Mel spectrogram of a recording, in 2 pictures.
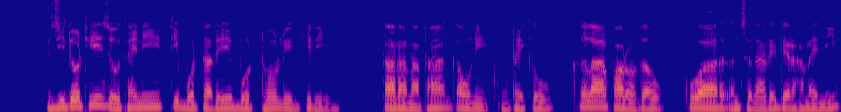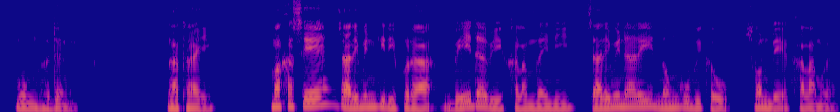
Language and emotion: Bodo, neutral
